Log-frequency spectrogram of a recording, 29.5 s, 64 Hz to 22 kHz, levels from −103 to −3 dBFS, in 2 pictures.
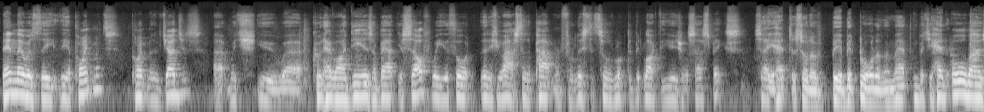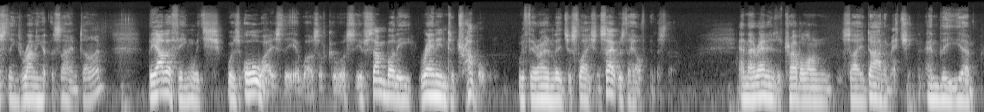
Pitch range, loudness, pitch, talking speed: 120-145 Hz, -21 LUFS, 130 Hz, 205 wpm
